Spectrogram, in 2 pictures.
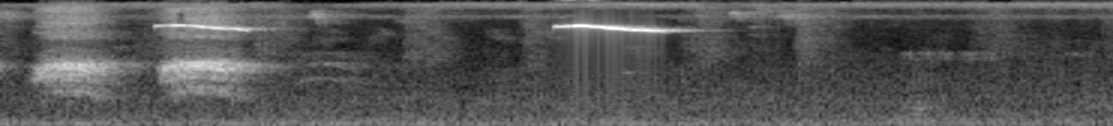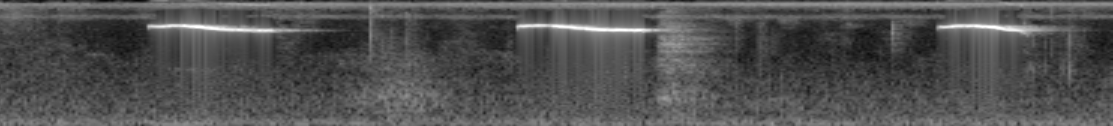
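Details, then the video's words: Sri Lankan oriental magpie-robin singing: sweet descending whistled notes spaced two to three seconds apart, interspersed with brief rough noises, over a faint constant hiss. "How does Magpie Robin chirping sounds"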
